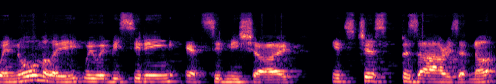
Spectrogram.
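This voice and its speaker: A man's somewhat breathy voice at a moderate pace, with fairly even intonation. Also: fairly high pitch for a man. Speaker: show ring announcer. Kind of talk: casual conversation to camera.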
